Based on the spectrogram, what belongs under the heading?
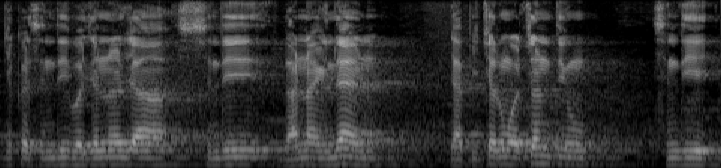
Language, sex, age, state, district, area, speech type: Sindhi, male, 45-60, Gujarat, Junagadh, urban, spontaneous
